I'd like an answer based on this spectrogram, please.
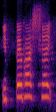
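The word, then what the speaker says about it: いってらっしゃい: Ada huruf yang double. Kalau kalian bilang iterashai, iterashai. Itu tuh orang Jepang juga bingung gitu. Pelafalannya kurang gitu. Jadi iterashai gitu. Ini ada su kecil, ada ya kecil.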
